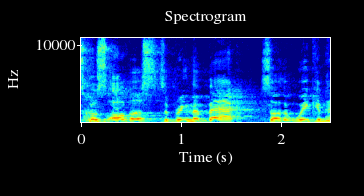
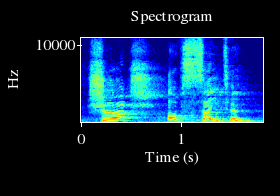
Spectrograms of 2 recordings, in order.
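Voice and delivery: drawn out, higher, every word weighed; slow dramatic reveal; 5 semitones higher, much slower than usual. Retold or imitated. Reading a stranger's medallion aloud, slow and stunned. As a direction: let "Church of Satan" land slowly, astonished. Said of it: "And on the medallion it says".

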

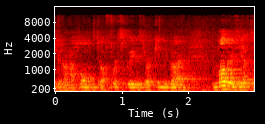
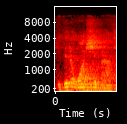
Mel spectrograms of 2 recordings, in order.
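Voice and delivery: ordinary talk, nothing marked

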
